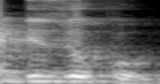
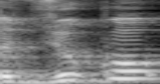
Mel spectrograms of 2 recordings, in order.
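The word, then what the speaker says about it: Dzükou: इसी तरीके से जो यहां पर मैंने अभी आप लोगों को ये बोला मैंने डिजुकू, ठीक है, पर लेकिन यहां पर डी साइलेंट है, इसको जुकू वैली के नाम से आप लोग जानते हैं, ठीक है।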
